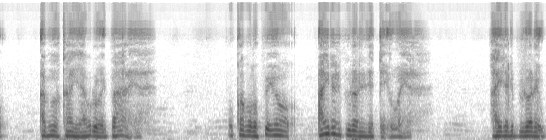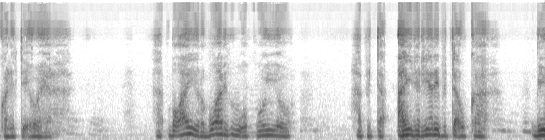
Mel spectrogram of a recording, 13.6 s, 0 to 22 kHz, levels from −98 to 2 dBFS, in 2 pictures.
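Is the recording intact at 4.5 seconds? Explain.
No. A phantom power thump runs from 4.44 to 4.67 s. A supply switched on or off on a live input sends a voltage step through the coupling capacitors. It sounds like a deep thump that dies away in about 50 ms.

Grainy, rough coding damage is also plainly audible there and throughout, with the full bandwidth kept. This is likely Opus compression in its music (CELT) mode. Bands starved of bits are filled with folded or noise content, which fits a rate around 24 kbps.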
